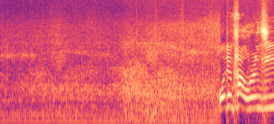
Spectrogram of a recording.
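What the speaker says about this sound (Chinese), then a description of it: "原来是这上面在用无人机调运东西" A giant drone lifts stones for road building on a remote cliff-ringed mountaintop in Hunan. A steady broadband rumble gives way near the end to a loud, wavering motor whine, with people talking over it.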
